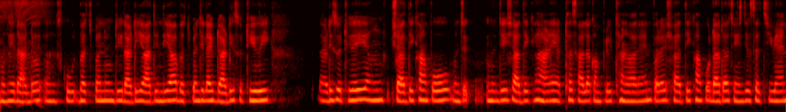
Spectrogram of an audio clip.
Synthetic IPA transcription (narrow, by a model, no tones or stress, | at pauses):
mũːkʰeɗaːɖʱskuːlbɐt͡ɕpənd͡ʑiːɗaːɖʱijaːd̪ʱĩːnd̪iaːɦebɐt͡ɕpənd͡ʑiːlaːɪfɗaːɖʱisʊʈʰiɦui | ɗaːɖʱis̬ʊʈʰiɦuiɛ̃ʃaːd̪ikʰãːpõ | mʊ̃ɦɪ̃ɲd͡ʑiʃaːd̪ikʰeɦaːɽ̃eɐʈʰə̆saːlakɐ̃mpliːʈ̚t̪ʰjəɽ̃ʋaːɾaːɦɪnɪ̆pɐɾʃaːd̪ikʰãːpoɗaːɖʱat͡ɕẽːɲd͡ʑɪzsɐt͡ɕiʋiaːɦɪnɪ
